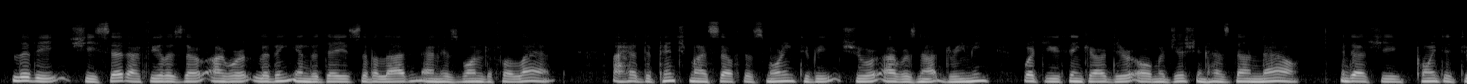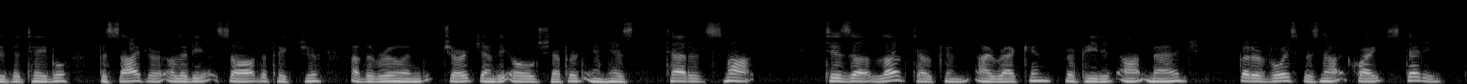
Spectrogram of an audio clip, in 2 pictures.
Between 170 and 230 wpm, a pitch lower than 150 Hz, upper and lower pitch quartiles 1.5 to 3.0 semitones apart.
Yes: average, 175 wpm; low, 135 Hz; narrow, 2.4 semitones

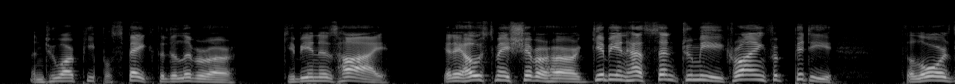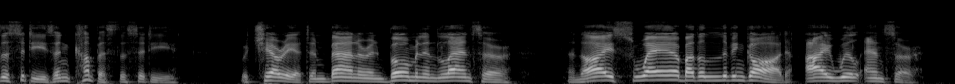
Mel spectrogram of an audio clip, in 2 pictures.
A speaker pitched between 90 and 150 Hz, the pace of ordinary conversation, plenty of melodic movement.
No: medium, 165 Hz; average, 160 wpm; wide, 6.0 semitones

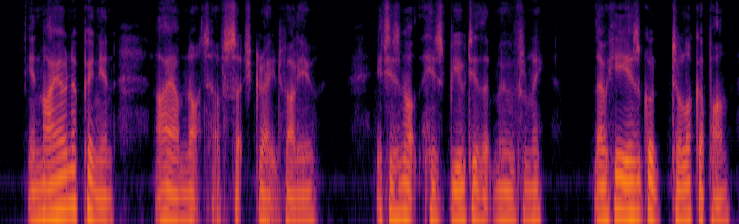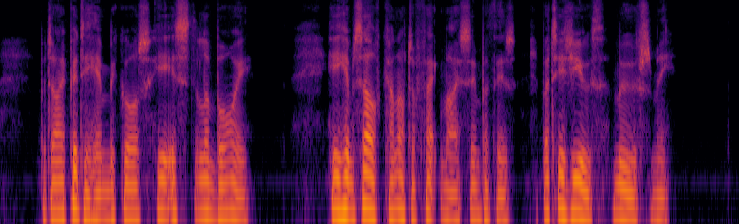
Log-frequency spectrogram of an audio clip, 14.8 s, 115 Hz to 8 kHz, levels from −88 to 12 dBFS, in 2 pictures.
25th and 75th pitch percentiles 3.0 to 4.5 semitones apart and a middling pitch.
No: average, 3.4 semitones; low, 115 Hz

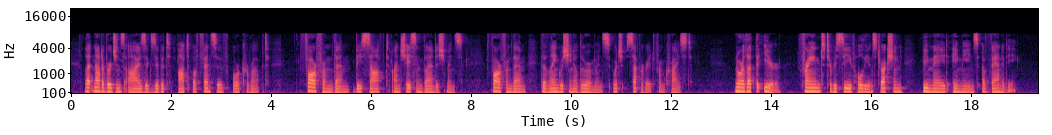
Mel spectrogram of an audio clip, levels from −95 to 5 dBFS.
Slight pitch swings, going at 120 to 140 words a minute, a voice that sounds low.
Yes: narrow, 2.2 semitones; slow, 135 wpm; low, 125 Hz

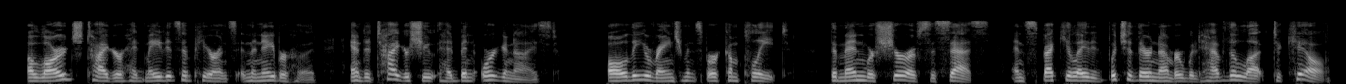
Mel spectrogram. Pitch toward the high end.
No: medium, 170 Hz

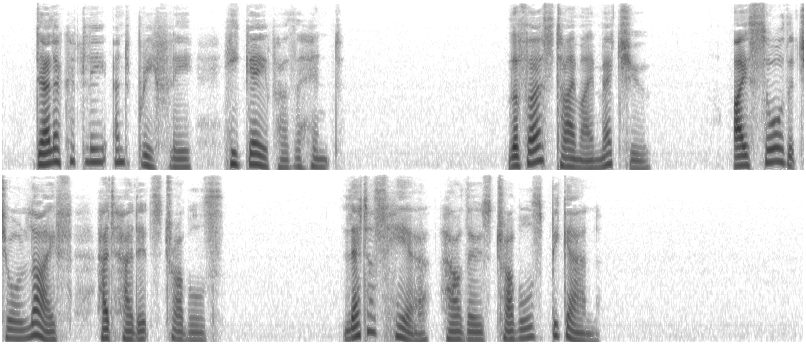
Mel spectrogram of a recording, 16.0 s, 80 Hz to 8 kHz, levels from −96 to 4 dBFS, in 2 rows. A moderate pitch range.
No: wide, 6.0 semitones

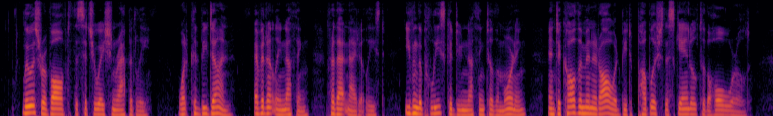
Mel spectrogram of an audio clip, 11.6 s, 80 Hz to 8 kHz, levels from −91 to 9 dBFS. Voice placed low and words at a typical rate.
No: low, 130 Hz; fast, 215 wpm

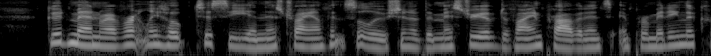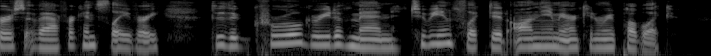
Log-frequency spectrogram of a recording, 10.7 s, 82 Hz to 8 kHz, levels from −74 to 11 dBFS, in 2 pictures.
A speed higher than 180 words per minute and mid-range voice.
Yes: average, 200 wpm; medium, 180 Hz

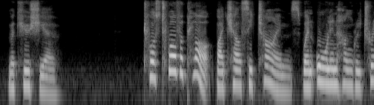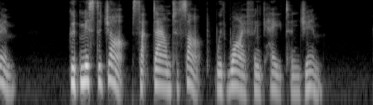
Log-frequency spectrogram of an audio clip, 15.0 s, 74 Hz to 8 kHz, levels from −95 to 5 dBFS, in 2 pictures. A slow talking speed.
Yes: slow, 105 wpm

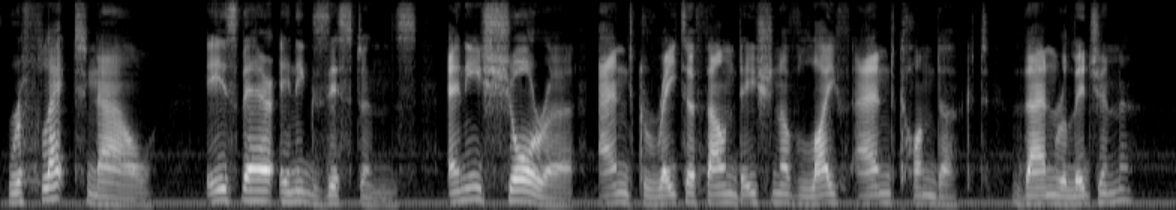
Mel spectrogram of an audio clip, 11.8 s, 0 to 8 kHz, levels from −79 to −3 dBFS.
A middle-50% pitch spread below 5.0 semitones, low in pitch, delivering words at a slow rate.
Yes: average, 3.1 semitones; low, 115 Hz; slow, 90 wpm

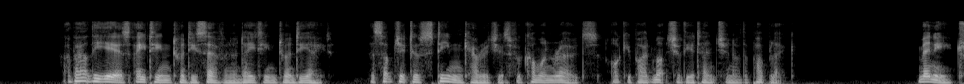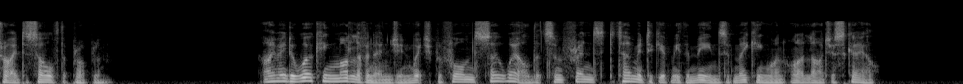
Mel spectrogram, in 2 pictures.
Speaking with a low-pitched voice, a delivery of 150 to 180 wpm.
Yes: low, 100 Hz; average, 175 wpm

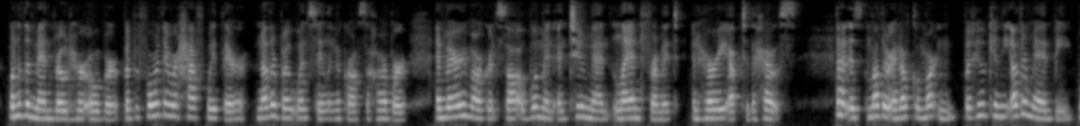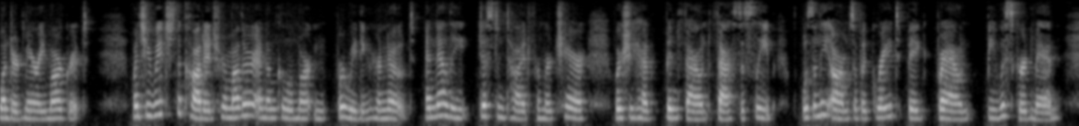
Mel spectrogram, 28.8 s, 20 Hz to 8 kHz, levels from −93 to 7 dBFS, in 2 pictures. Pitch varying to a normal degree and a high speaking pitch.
Yes: average, 3.1 semitones; high, 215 Hz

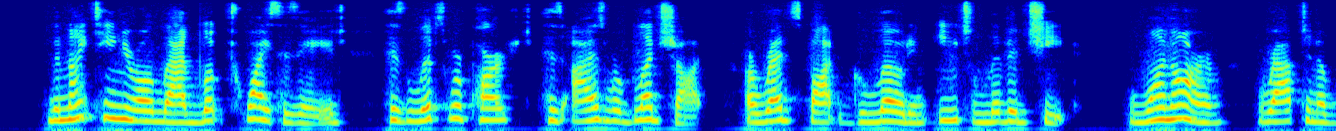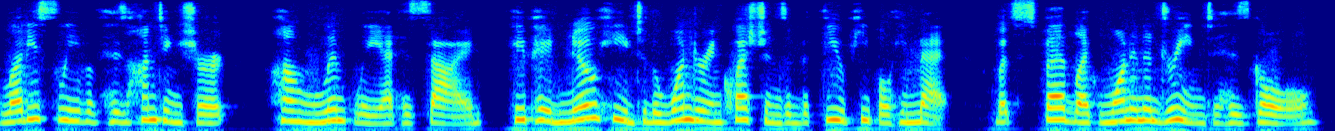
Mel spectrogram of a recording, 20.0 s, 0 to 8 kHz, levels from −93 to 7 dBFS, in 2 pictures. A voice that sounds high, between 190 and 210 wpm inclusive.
Yes: high, 230 Hz; average, 195 wpm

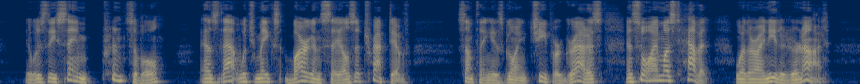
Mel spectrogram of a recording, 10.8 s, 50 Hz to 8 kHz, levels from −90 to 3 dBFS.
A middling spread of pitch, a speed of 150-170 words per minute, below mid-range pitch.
Yes: average, 4.6 semitones; average, 165 wpm; low, 115 Hz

